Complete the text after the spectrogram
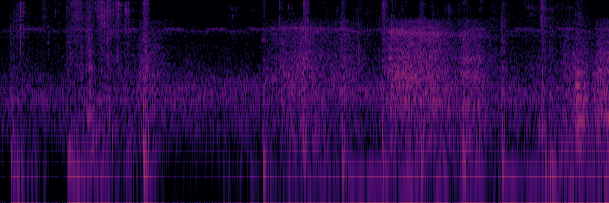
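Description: A figure climbs a wooden ladder with creaking knocks.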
